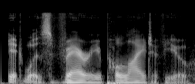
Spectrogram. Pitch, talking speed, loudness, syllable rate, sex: 90 Hz, 185 wpm, -18 LUFS, 5.0 syllables/s, male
